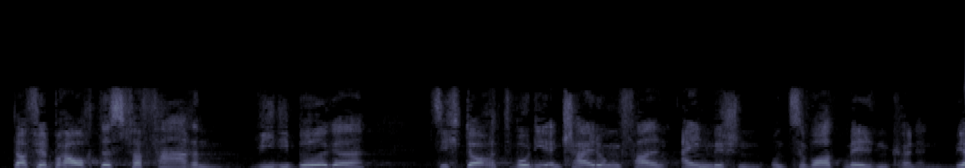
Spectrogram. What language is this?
German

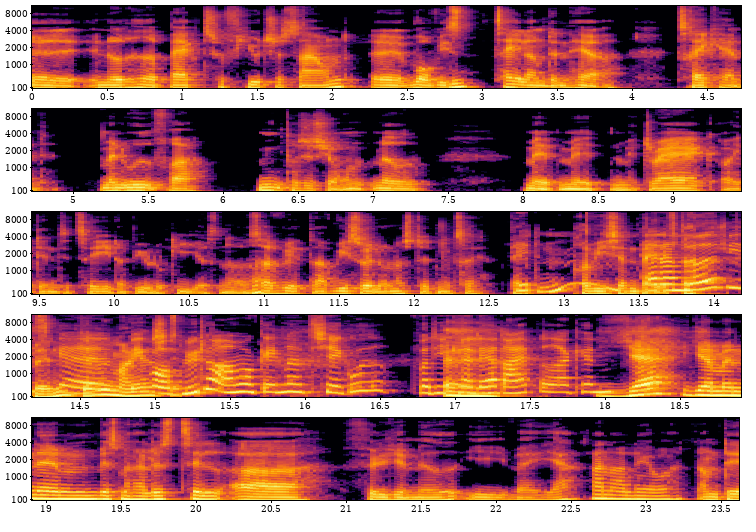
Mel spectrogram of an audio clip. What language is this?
Danish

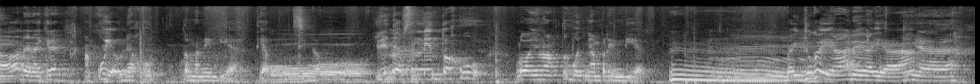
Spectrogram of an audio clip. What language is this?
Indonesian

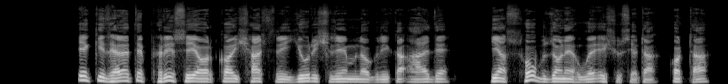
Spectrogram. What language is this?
Kullu Pahari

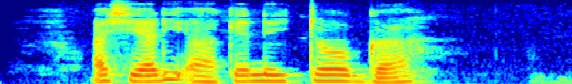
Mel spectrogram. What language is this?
Kikuyu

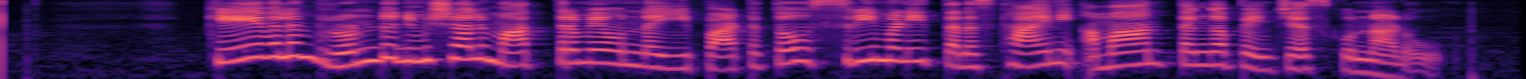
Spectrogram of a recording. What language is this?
Telugu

